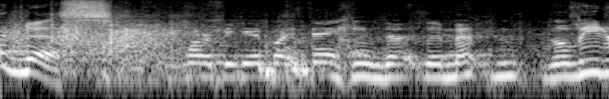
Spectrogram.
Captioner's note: applause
